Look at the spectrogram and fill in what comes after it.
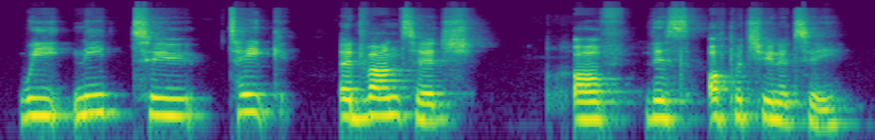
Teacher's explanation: the word to actually reduces to t. That's one thing that happens very often.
